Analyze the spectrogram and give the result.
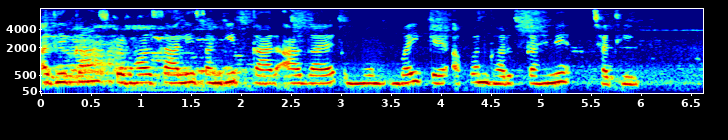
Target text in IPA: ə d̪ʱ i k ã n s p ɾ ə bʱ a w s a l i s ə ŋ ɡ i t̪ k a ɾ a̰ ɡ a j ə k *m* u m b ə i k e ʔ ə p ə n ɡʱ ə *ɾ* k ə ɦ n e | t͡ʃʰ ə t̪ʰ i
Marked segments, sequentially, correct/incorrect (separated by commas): correct, correct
